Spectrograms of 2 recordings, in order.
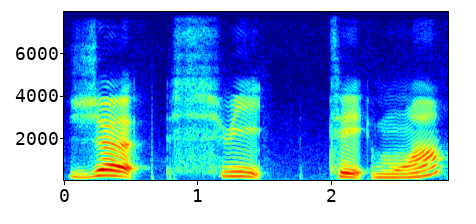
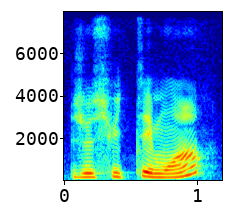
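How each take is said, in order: First: "Je suis témoin" broken into separate syllables; slow teacher's decoding of "Je suis témoin"; syllable-by-syllable reading. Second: Said in the usual way. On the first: Shown as a demonstration. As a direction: read "Je suis témoin" haltingly, a pause after each syllable. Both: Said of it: "on lit d'abord la première partie".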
